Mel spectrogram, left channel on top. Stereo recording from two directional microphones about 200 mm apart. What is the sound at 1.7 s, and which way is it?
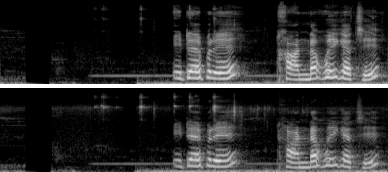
Speech, 25° left (ahead or behind).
